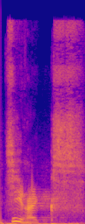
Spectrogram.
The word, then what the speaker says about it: TRX: En plus, il existe en TRX prononcé T-Rex 77 chevaux dans un pickup.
